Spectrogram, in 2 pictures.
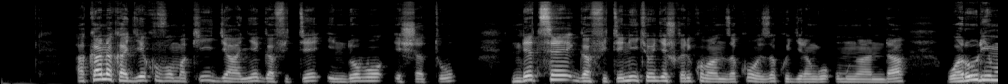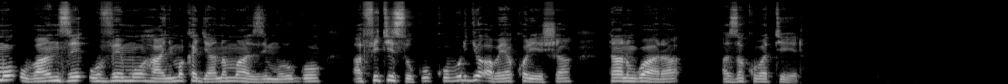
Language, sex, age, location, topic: Kinyarwanda, male, 25-35, Kigali, health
